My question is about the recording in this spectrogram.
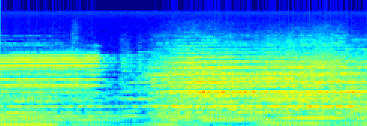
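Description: String orchestra led by violins playing slow, sustained music. The sound drops briefly a little under a second in, at a break between phrases, then comes back in louder.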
